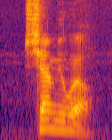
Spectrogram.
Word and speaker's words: Chamuel: C-H-A-M-U-E-L. How do you pronounce that, Michelle? Samuel.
